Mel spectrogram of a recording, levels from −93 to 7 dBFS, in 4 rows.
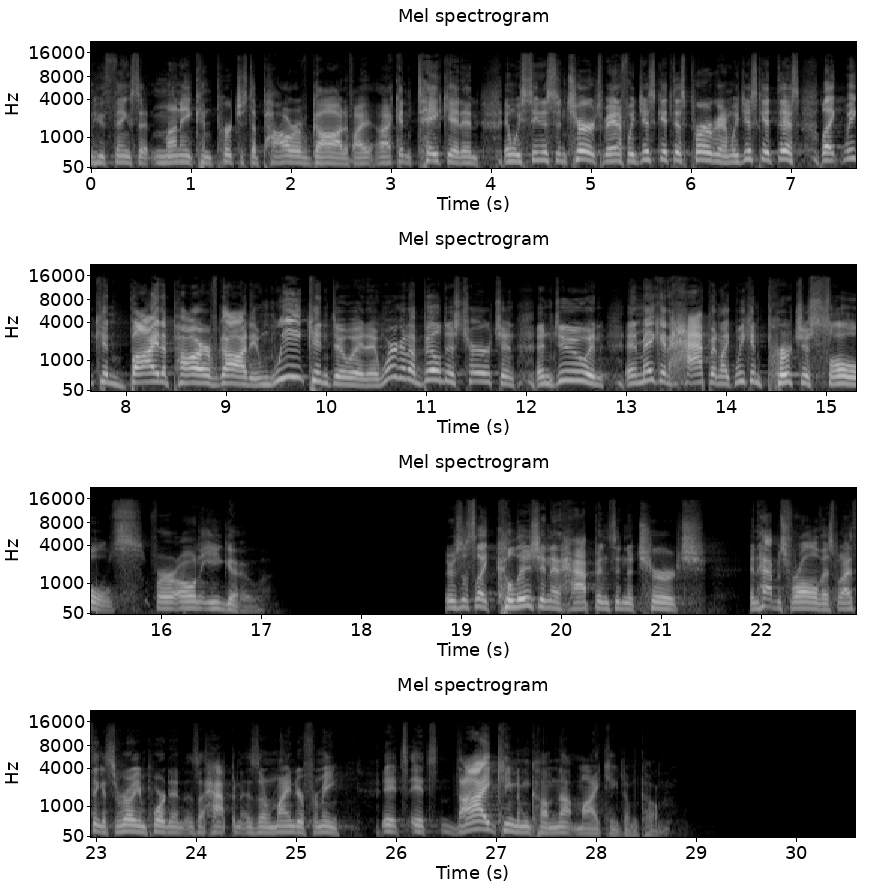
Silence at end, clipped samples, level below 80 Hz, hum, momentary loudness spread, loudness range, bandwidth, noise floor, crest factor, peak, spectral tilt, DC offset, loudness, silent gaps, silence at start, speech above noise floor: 2 s; under 0.1%; -64 dBFS; none; 15 LU; 10 LU; 15.5 kHz; under -90 dBFS; 24 dB; -4 dBFS; -4 dB/octave; under 0.1%; -28 LUFS; none; 0 s; over 61 dB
